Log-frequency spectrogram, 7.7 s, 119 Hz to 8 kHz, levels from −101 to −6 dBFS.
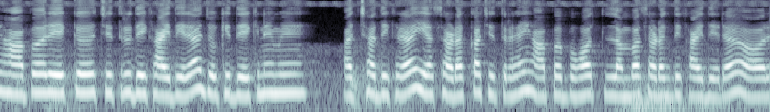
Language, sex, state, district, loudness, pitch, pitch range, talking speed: Hindi, female, Uttar Pradesh, Muzaffarnagar, -15 LUFS, 235 Hz, 225-245 Hz, 235 wpm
